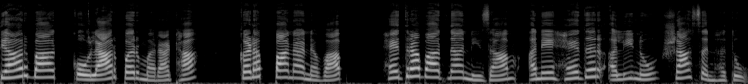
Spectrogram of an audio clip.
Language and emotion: Gujarati, neutral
